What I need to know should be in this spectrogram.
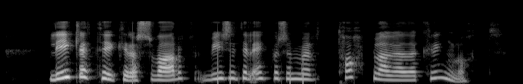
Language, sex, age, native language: Icelandic, female, 40-49, Icelandic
